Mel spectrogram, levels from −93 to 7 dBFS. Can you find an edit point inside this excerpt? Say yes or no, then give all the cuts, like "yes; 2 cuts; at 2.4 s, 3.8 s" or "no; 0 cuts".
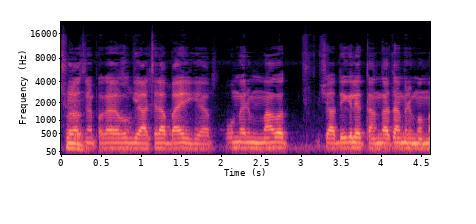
yes; 1 cut; at 2.2 s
